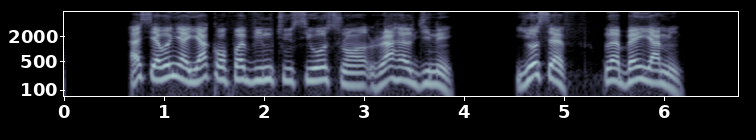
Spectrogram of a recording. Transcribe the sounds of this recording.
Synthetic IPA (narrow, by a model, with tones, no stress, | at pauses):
e˦si˨a˨we˦ɲɛ̃˨ja˦kɔ˦b̚ɸɛ˦vi˦ŋũ˦t͡ʃu˦si˨wo˦sɾ̃ɔ̃˨ɾa˦ɦɛ˦ld͡ʑi˦nɛ̰̃˨ | jo˦se˨f | k͡plɛ˦be˦ŋja˦mḭ̃˨n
